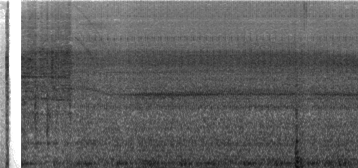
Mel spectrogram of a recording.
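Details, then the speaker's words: Suzuki Alto after fixing a rattle at idle that grew louder with rpm, traced to the alternator area; damaged bolt replaced and alternator refitted; engine catches cleanly, settles to an even idle with steady belt-drive whine, revved, no rattle, noise gone. "and as you could hear in that clip the noise was now gone and this vehicle could be given back to the customer"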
